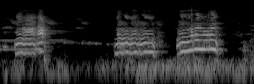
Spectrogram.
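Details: A first-time mother goat and her newborn kid during nursing training: three nasal, quavering bleats, each about half a second long, spaced roughly a second apart.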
